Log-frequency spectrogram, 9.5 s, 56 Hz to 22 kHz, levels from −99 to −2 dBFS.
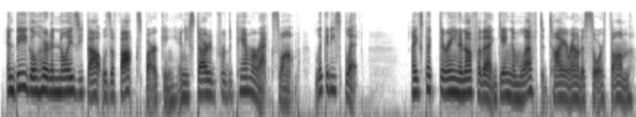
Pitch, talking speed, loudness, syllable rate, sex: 175 Hz, 220 wpm, -22 LUFS, 5.8 syllables/s, female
